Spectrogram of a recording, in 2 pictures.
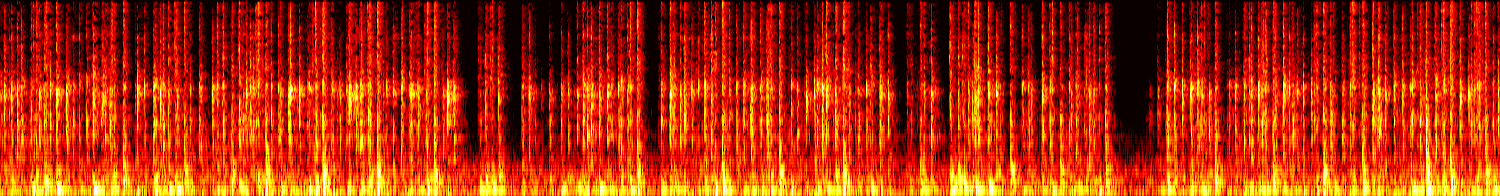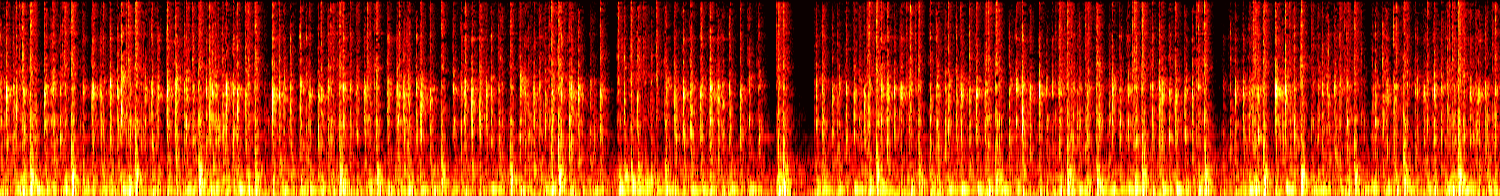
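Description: Fast continuous typing on a Logitech G Pro mechanical keyboard with Romer-G tactile switches: a dense run of key clicks with a few brief pauses. The owner finds that each keystroke carries a ping.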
